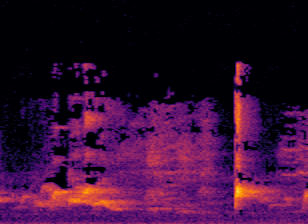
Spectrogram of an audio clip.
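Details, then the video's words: Red-whiskered bulbul in morning song used to train caged birds: a soft, wavering whistled phrase, then one loud sharp note and a short whistle. "Chào mào hót sáng, luyện giọng chào mào, kích bổi vào lửa"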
